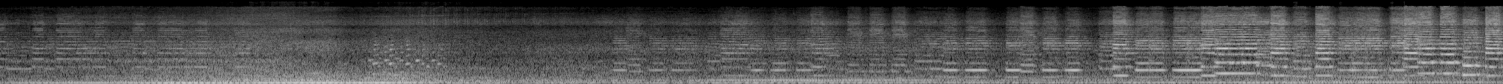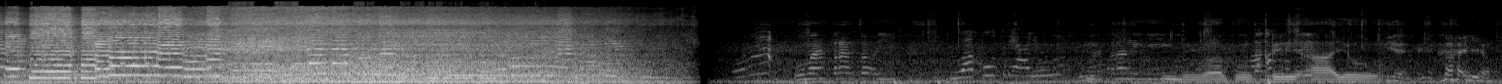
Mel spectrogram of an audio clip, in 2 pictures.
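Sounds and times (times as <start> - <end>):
musical bus horn melody: 0.0 - 4.9, 6.0 - 22.0
bus engine running: 0.0 - 23.4.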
